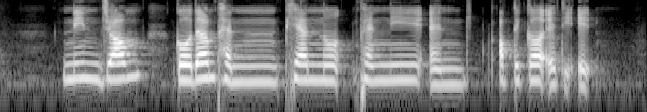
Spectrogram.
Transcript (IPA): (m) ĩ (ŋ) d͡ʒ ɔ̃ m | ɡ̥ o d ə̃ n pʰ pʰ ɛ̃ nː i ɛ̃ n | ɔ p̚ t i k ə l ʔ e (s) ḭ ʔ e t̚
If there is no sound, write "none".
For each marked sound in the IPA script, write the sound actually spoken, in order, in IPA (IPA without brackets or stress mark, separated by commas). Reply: n, n, t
